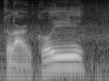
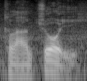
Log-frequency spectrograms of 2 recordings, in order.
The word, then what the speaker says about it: Kalanchoe: You have to understand this fact that some people pronounce it Kalanchoe and some people pronounce it Kalanchoe. So both is correct.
